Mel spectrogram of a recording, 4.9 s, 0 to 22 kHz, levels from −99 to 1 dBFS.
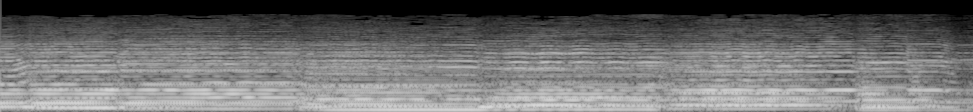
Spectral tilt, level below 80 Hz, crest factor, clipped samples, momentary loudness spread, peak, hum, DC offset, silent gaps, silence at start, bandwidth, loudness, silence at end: -7 dB/octave; -50 dBFS; 12 dB; under 0.1%; 4 LU; -4 dBFS; none; under 0.1%; none; 0 s; 11 kHz; -18 LUFS; 0 s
